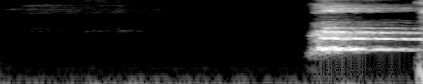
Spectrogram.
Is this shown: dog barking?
yes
